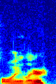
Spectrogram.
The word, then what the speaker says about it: Euler: and if you only it's his name is spelled like this oiler ok it approaches e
